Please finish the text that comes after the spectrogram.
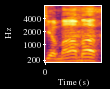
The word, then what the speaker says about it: Yamama: the battle of i say yamama that she pronounced it correctly which is yamama but as soon as anyone says battle of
